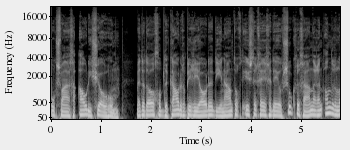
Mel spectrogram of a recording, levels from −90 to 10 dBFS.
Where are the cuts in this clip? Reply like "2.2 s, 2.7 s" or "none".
1.7 s, 3.8 s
